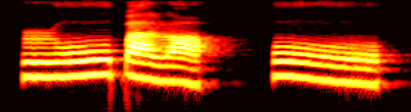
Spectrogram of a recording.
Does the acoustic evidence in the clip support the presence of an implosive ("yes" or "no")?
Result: yes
